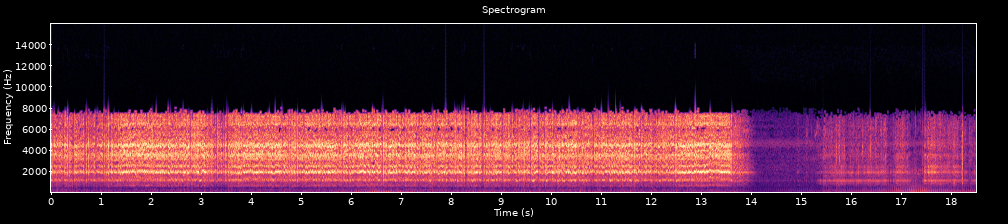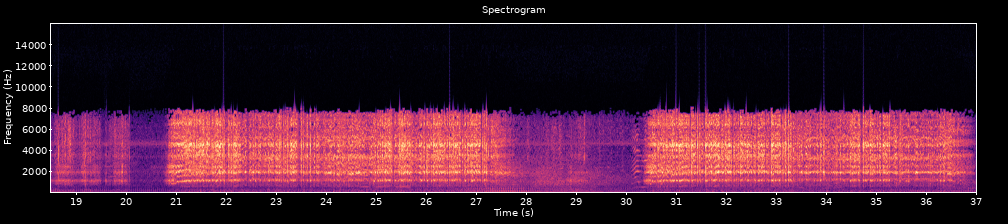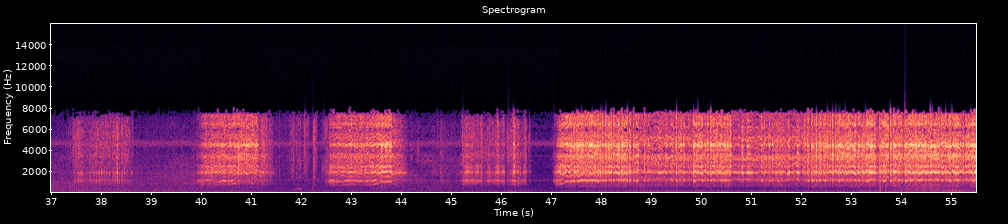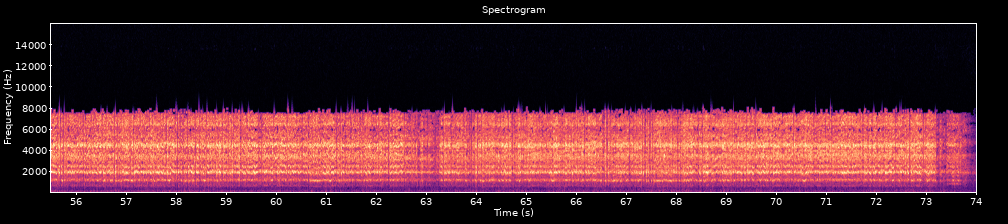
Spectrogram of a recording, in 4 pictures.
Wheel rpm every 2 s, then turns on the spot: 170, 170, 170, 170, 170, 170, 140, 10, 30, 30, 80, 170, 160, 120, 10, 110, 170, 170, 50, 10, 60, 50, 30, 60, 160, 170, 170, 170, 170, 170, 160, 170, 160, 160, 170, 160, 140.
14-20 28-30 36-38 44-46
